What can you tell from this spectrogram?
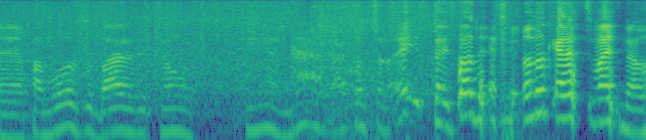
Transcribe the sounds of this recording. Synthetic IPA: ɛfamozʊbazikɐ̃w̃ | k̪ẽj̃aĩakõd͡ʒ̪isonawʔeisd̪aipɔd̪eewnɐ̃w̃keɾesɪmajznɐ̃w̃

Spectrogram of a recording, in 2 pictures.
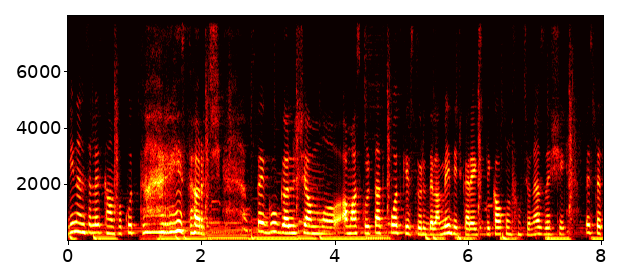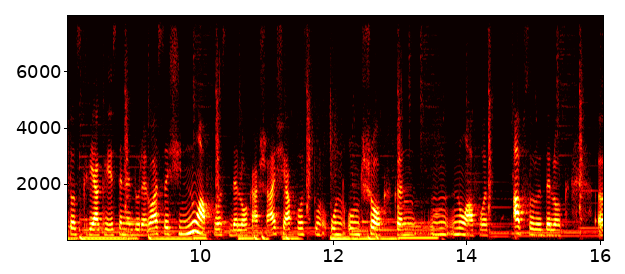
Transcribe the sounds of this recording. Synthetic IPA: bineɨnt̪sele̞skəamfəkut̪risərt͡ʃʲpe̞ɡuɡəlʃiama̰maskult̪at̪po̞d̪̚kʲest̪urʲd̪e̞lame̞d̪it͡ʃʲkaɾe̞ːksplikawkumfuŋkt̪sio̞neazəʃipe̞st̪e̞t̪o̞t̪skɾijakəje̞st̪e̞ne̞d̪uɾeɾoasəʃinuafo̞st̪̚d̪e̞lo̞kaʃaʃiafo̞st̪uṵnṵnʃo̞kːə | nuafo̞st̪̚ | abso̞lut̪̚d̪e̞lo̞k

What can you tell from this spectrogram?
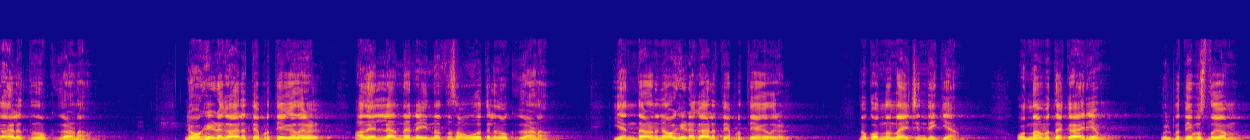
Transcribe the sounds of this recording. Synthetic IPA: kaːlɐt̪ːɨnoːkːɨkaːɳa̰ːm | no̞ːkʰɐjɽekaːlɐt̪ːe̞prɐt̪jeːɣɐðɐɣɐɭ | ɐðe̞lːaːmt̪ɐnːe̞inːɐt̪ːesɐmuːhɐt̪ːilnɐmkːɨkaːɳa̰ːm | e̞nd̪aːɳɨno̞ːkʰijɽekaːlɐt̪ːe̞prɐt̪je̞ːɣɐðɐɣɐ̰ɭ | nɐmukːo̞nːɐnaːjt͡ɕind̪ʱikʲːa̰ːm | o̞nːaːmɐt̪ːe̞kaːɾjɐm | ulpɐt̪ːipust̪ɐɣɐm

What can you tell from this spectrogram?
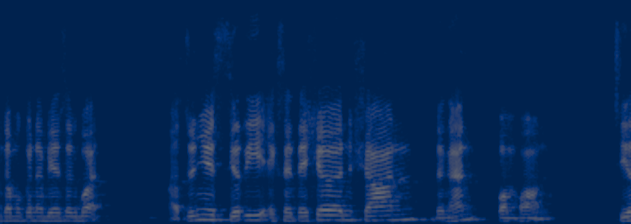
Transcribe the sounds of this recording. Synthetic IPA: kamũkənãbias̬akəbuat̪̚ | ma̰sut̪̚ɲasiɾiɛksat̪aʃənʃandəŋãnkɔmpawn | si

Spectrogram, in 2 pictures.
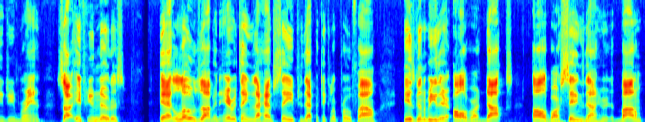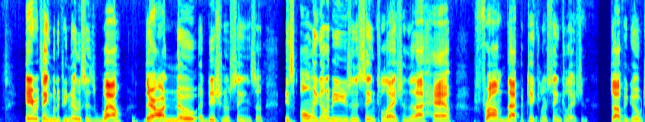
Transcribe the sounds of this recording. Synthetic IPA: id͡ʒibɹæ̃nd̥ | soʊʔɪfjɨnoʊɾɨs | ɨtˡloʊdzʌpɨ̃nɛvɹiθɪ̃ŋðɨɾaɪɨv̥seɪv̥tʰɨðɨt̚pʰə˞tʰɪkjl̩ˠə˞pʰɹ̥oʊfaɪlˠ | ɪzɡʌnɨbiðə˞ʔɔlˠʌvaʊə˞dɑks | ɔlˠʌvaʊə˞sɪɾɪ̃ŋzdãʊ̃nhiɹɨt̪̚ðəbɑɾə̃m | ɛvɹiθɪ̃ŋbʌɾɨfjɨnoʊɾɨsɨzwɛlˠðə˞ə˞noʊʔɨdɪʃn̩l̩ˠsĩnz̥soʊ | ɨtsõʊ̃nliɡʌñɨbijʉzɪ̃ŋɨsẽnkʰəlɛkʃn̩ðəɾaɪɨv̥ | fɹʌ̃mðɨt̚pʰə˞tʰɪkjl̩ˠə˞sĩnkʰəlɛ̰kʃn̩ | soʊəfwiɡoʊ

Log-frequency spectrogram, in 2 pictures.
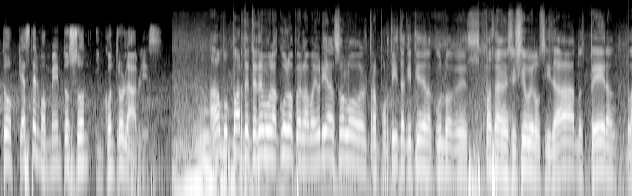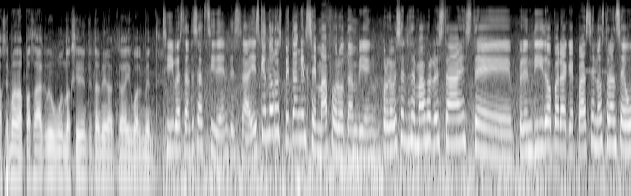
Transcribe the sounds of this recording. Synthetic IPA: t̪okeast̪aelmõ̞mẽ̞nt̪osoniŋko̞nt̪ɾola̰βlḛs | ambospaɾt̪est̪enemozlakulpapeɾolamaʝo̞ɾiaso̞loelt̪ɾampoɾt̪ist̪aket̪jenelakulpaβesespasaŋes̬esioβelosiðanoespeɾaŋ | lasemanapasaðakeuβunaksiðe̞nt̪eambjeŋakaiɣwalmẽnt̪e̥siβast̪ant̪esaksiðe̞nt̪e̞sajeskeno̞re̞spe̞t̪aŋe̞lse̞mafo̞ɾo̞t̪ambje̞ŋpoɾkeaβe̞s̬eselsemafoɾoest̪aest̪epɾe̞nd̪iðo̞paɾake̞pasenost̪ɾanse

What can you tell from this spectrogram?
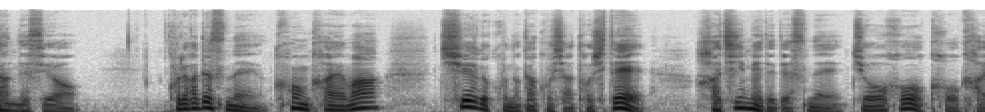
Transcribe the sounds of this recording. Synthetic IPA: ãnd̪e̞sɨjo̞̰ | kʰo̞ɾe̞ɡad̪e̞sɨne̞kʰõ̞ŋkʰaiβa | t͡ɕɨːɡo̞kɯ̟no̞ɡakɯ̟ɕat̪ʰo̞ɕi̥t̪e̞ | haʑime̞t̪e̞d̪e̞sɨne̞̰d͡ʑo̞ːho̞ːkʰoːkʰai

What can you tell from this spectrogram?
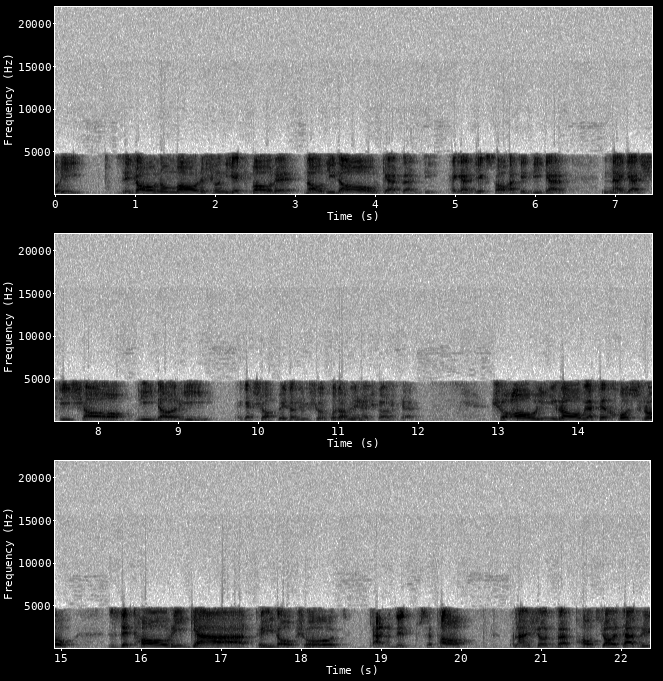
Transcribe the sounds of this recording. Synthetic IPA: ɾiː | zed͡ʒɒːnomɒːleʃonjekʰbɒːɾenɒːd̪iːd̪ɒːɾkʰæɾd̪ænd̪ḭːd̪æɡæɾjeksɒːhæt̪ʰid̪iːɟæɾ | næɡæʃt̪iːʃɒːhd̪iːd̪ɒːɾiː | ʔæ̰ɡæɾʃɒːhpe̞jd̪ɒːnemiːʃod̪̥χod̪ɒːmiːd̪unæt͡ʃʰe̥kɒːɾmḭkʰæ̰ɾd̪ | t͡ʃʰoʔɒːliːɾɒːjæt̪ʰeχosɾo | ze̞t̪ʰɒːɾiːɟæɾd̪̥̚pʰe̞jd̪ɒːʃod̪̥ | ɡ̥æ̰ɾd̪ese̞pʰɒːh | b̥o̰læ̰nd̪ʃod̪væpʰɒːd̪̥ʃɒːhet̪ʰæbɾiː

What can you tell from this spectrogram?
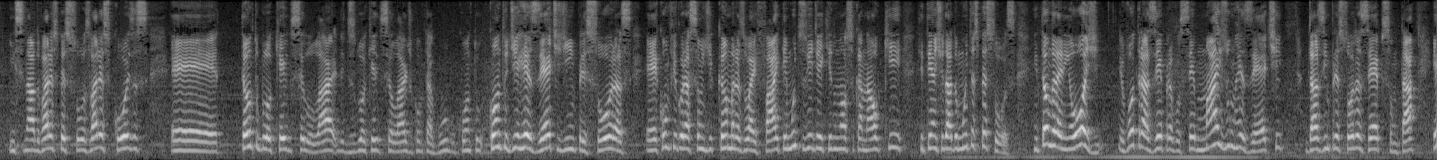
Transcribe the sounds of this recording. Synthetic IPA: ẽsinad̪ʊvaɾiɐspesoɐzvaɾiɐskojzɐs | ɛ | t̪ɐ̃nt̪ʊblokejʊd̪ʊselulaɾd͡ʒɪzblokejʊd̪ʊselulaɾd͡ʒɪkõt̪ʊɐɡuɡowkwɐ̃nt̪ʊkwɐ̃nt̪ʊd͡ʒɪɦezɛt͡ʃɪd͡ʒɪĩpɾesoɾɐs | ɛkõfiɡuɾasɐ̃w̃d͡ʒɪkɐ̃mɐɾɐzʊajfajt̪ẽj̃mũj̃t̪ʊzvid͡ʒɪʊzakinʊnɔsʊ̥kanawkɪ | kɪt̪ẽj̃aʒud̪ad̪ʊmũj̃t̪ɐspesoɐ̰sẽnt̪ɐ̃w̃ɡalɛɾĩɲɐoʒɪ | ewvot̪ɾazeɾpɾɐvosemajzũɦezɛt͡ʃɪ | d̪ɐzĩpɾesoɾɐzɛpsõw̃t̪a

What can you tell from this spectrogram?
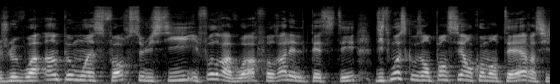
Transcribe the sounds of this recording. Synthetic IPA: ʒələvwaʔɛ̃pømwɛ̃sfɔʁsəlɥisiilfod̪ʁavwaʁifod̪ʁalelət̪ɛst̪e | d̪it̪mwasə̥kəvuzɑ̃pɑ̃seɑ̃kɔmɑ̃t̪ɛːʁsiʒ

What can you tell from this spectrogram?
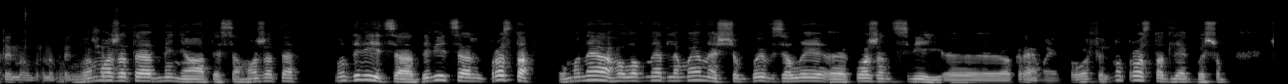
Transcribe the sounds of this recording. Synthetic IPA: t̪ɪnɔbɾɐnɐpɪʋɪmɔʒet̪ɛbmʲinʲat̪ɪsʲɐmɔʒet̪ɛ | nud̪ɪʋʲit͡sʲːɐd̪ɪʋʲit͡sʲːɐpɾɔst̪ɔ | umɛnɛɦɔlˠɔwnɛd̪lʲɐmɛnɛʃt͡ʃɔbʋɪwzʲɐlˠɪkɔʒɪnsʲʋʲijɔkɾɛmɪjpɾɔfʲilʲnupɾɔst̪ɔd̪lʲɐjɐɡ̚bɪʃt͡ʃɔb

